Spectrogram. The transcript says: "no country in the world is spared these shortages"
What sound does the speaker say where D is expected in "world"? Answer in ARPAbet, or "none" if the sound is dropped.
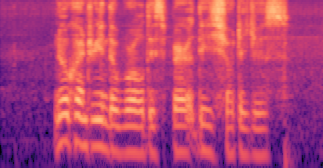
D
